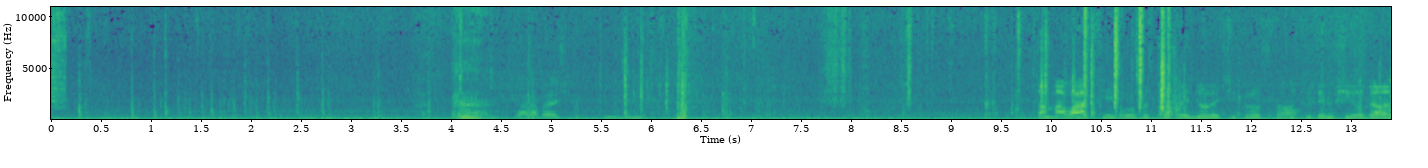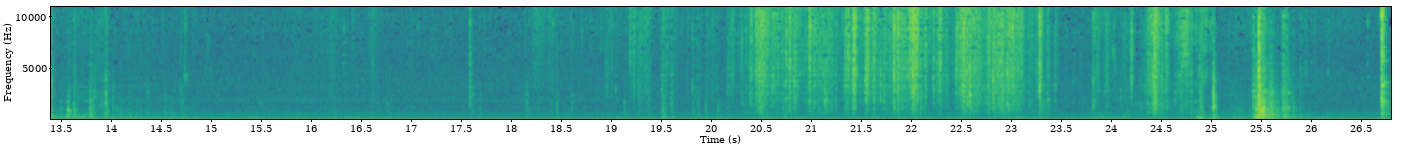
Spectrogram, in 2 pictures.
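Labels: Rumbling in the background. 0:00.0 - 0:26.8
A man coughs. 0:03.9 - 0:04.4
Two men are having a quiet conversation in the background. 0:04.4 - 0:06.5
A man is speaking quietly in the background. 0:09.8 - 0:14.4
The sound of a paper bag being opened. 0:20.0 - 0:23.5
The sound of a paper bag being opened. 0:24.1 - 0:25.2
A very loud, muffled sound. 0:25.3 - 0:25.9
A loud metallic sound. 0:26.6 - 0:26.8

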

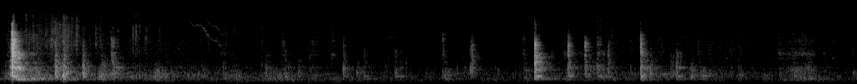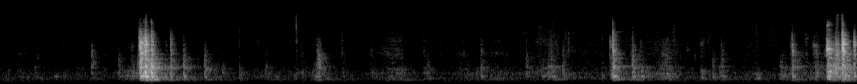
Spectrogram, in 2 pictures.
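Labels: Metallic rattling. 0:00.0 - 0:01.9
A soft, light metallic rattling sound with occasional pauses. 0:03.4 - 0:08.3
A crisp metallic rattling with pauses. 0:09.4 - 0:12.0
Metallic rattling sounds repeating rapidly. 0:13.3 - 0:17.1

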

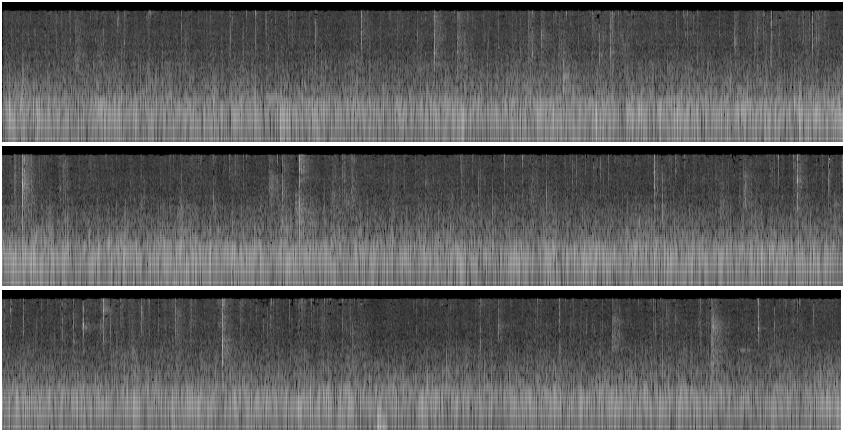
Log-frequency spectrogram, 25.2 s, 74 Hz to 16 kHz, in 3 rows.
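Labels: Crackling and burning sounds of a campfire. 0:00.0 - 0:25.2

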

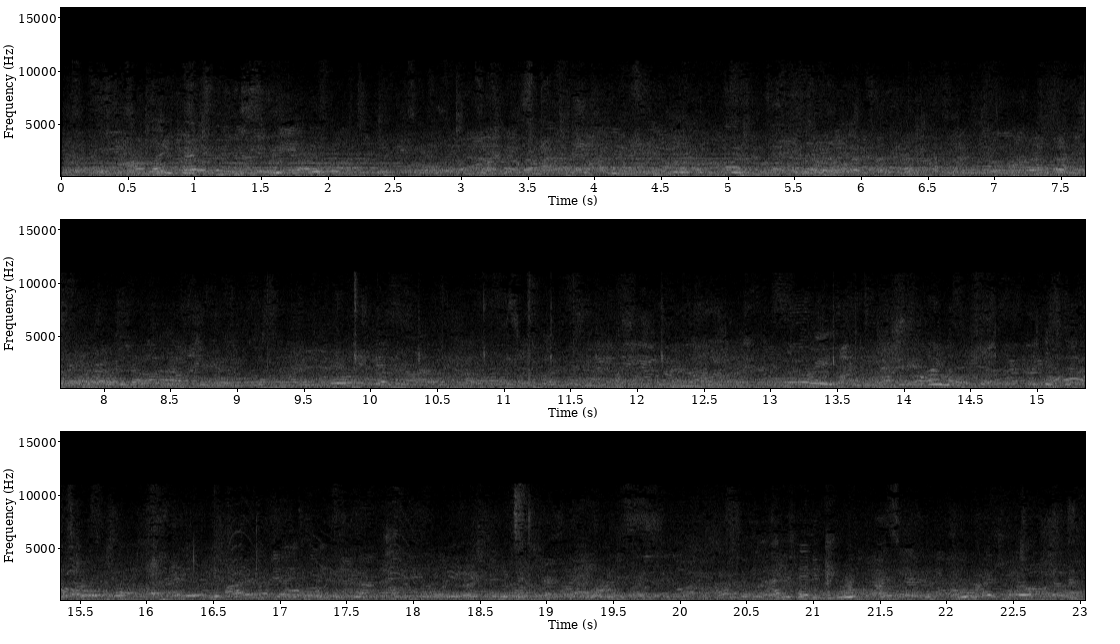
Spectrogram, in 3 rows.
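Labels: People are talking loudly in a crowded place with birds chirping in the background. 0:00.1 - 0:23.0

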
